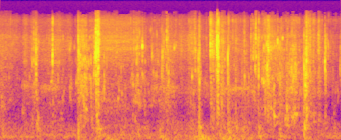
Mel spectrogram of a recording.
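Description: Water lapping against a small outrigger boat's hull with wind on the microphone, and scattered light clicks and rustles as monofilament fishing line is pulled in by hand.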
